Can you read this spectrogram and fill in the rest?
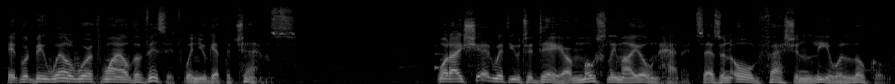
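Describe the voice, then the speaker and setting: A man voicing a courteous, old-fashioned gentleman tea connoisseur in a video game, speaking in a formal, measured, instructive manner. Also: on the low side.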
